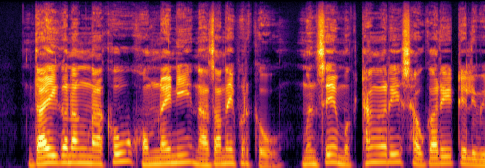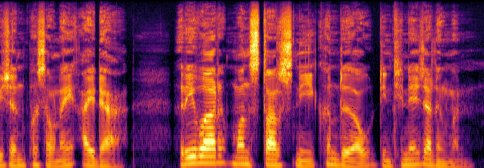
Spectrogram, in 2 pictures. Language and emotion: Bodo, neutral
